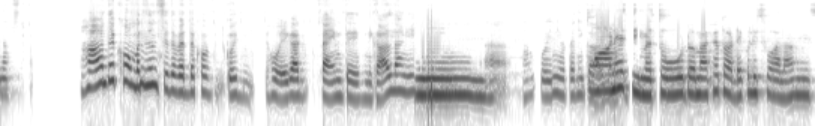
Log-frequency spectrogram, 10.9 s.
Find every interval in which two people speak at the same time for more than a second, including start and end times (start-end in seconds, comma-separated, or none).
none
